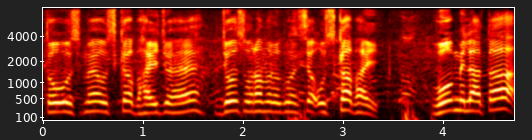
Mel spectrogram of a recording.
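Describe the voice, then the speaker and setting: Halting, high-pitched male street interviewee. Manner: halting, circles back over phrases. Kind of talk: casual opinion in street interview.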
